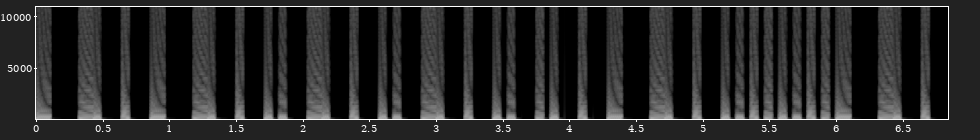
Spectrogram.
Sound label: Arp 140bpm C, Trance; Zero-G Trance Inducer; Arps 140bpm; 90 s Sample CDs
